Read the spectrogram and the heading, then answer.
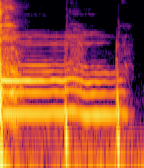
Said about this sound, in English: Perfectly timed cough.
